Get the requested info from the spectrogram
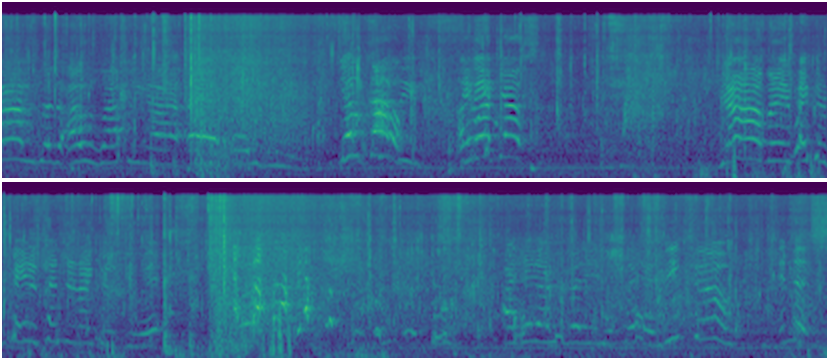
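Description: Children's high voices shouting and calling out over water splashing in a swimming pool, with the loudest noisy splash about ten seconds in.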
